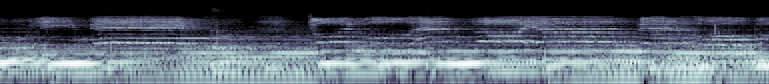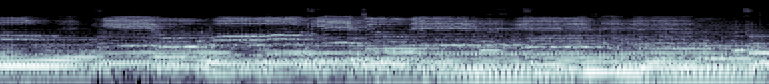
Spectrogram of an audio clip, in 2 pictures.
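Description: Young girls singing a song into a microphone, over sustained instrumental accompaniment.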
